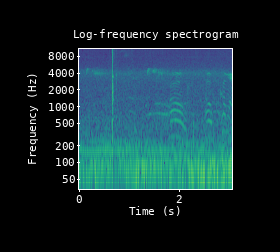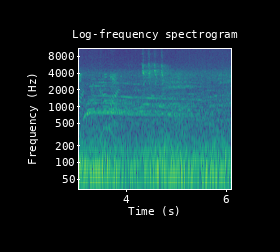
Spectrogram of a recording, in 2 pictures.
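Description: Golf club striking the ball on a short chip shot: one sharp click about two-thirds of a second in, over a steady low rumble.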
